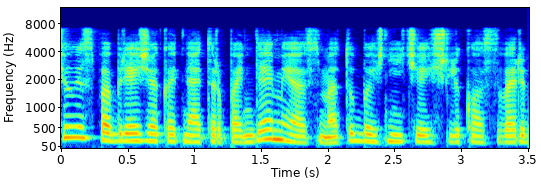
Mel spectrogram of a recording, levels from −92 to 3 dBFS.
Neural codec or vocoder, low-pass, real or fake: none; 7.2 kHz; real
